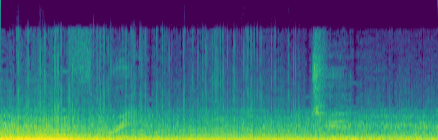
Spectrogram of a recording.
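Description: Space Shuttle main engines igniting on the launch pad: a loud, steady rumbling roar, heaviest in the low end, loudest at the start and then holding just below that.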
